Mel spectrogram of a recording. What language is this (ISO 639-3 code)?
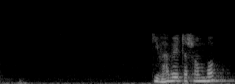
ben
